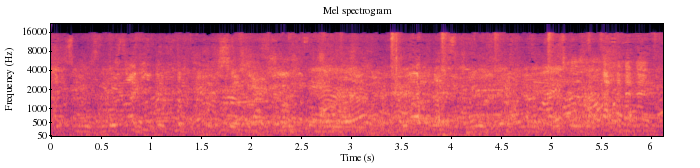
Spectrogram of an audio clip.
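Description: Chatter of several voices at once with no clear words, and no music playing; a few light clicks come through near the middle and toward the end.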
